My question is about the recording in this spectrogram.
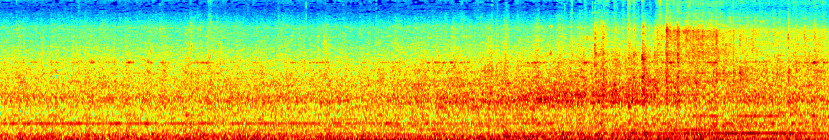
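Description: Intercity bus at highway speed heard from inside the cab: a steady low rumble of engine and road noise.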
